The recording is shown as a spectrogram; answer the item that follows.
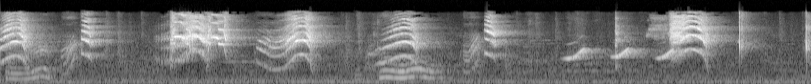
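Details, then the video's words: Indian ringneck parakeets indoors: loud harsh squawks and screeches with wavy, swooping tones, a few soft low murmurs, and short level whistled notes near the end. "Indian parrots talking and making sounds lovely and best voice"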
